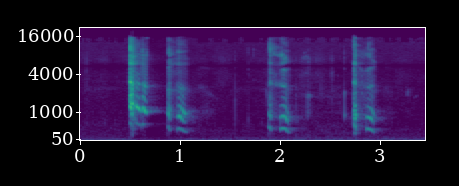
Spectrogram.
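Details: An infant gives four short, voiced cough-like bursts, a deliberate voluntary fake cough rather than an illness cough.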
